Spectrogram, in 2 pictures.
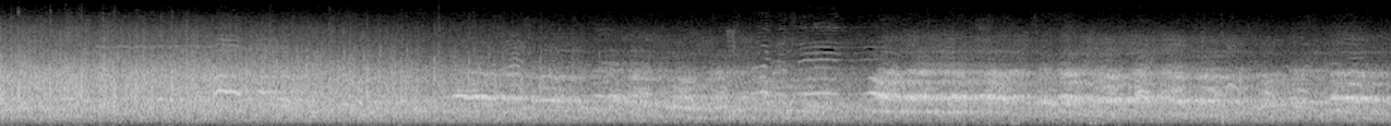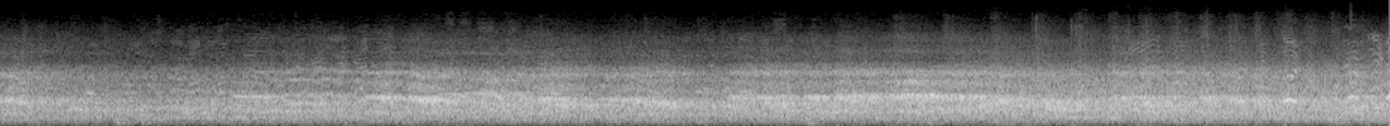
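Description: A large crowd murmurs and cheers in an open stadium.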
